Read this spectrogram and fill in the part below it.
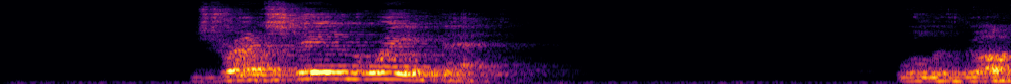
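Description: A man speaks into a microphone over loudspeakers in a large echoing hall.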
